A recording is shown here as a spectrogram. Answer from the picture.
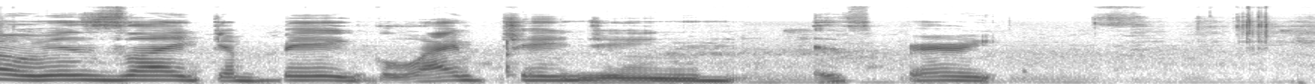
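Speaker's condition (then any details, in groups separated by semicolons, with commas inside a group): Muscular dystrophy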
